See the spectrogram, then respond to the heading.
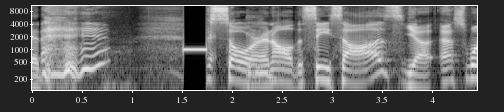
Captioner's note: beep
